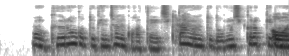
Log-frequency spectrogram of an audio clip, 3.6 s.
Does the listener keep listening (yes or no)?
no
